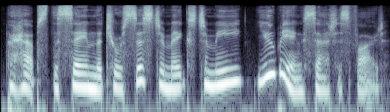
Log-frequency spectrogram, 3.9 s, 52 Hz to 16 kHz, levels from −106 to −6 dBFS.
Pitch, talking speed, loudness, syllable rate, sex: 205 Hz, 185 wpm, -16 LUFS, 4.6 syllables/s, female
